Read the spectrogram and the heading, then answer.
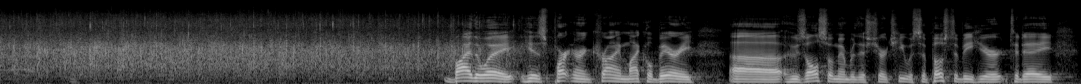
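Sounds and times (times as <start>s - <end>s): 
church audience applause welcoming a guest speaker: 0.0s - 5.7s
speech: 4.4s - 10.8s.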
